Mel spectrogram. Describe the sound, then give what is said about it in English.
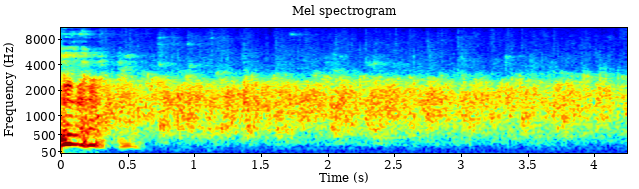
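A crowd applauds steadily for a woman being thanked for her hard work putting the event together, a dense wash of many hands clapping at an even level throughout, with a brief voice-like burst at the very start. “And give her a round of applause, I think.”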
